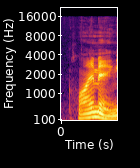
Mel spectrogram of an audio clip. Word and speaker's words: climbing: verb to use here climbing and remember that silent b when you write climbing all right so uh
